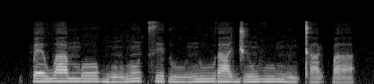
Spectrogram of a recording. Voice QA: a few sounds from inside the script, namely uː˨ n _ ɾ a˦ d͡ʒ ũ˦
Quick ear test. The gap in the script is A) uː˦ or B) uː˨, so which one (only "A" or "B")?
A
